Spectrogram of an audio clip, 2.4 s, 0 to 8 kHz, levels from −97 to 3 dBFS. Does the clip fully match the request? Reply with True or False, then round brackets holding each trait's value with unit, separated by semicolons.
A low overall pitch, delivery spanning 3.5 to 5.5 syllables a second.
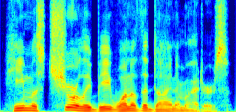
False (115 Hz; 6.2 syllables/s)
